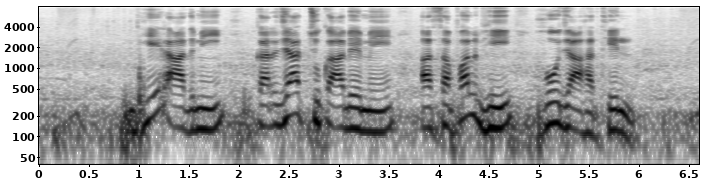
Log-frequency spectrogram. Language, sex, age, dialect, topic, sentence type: Magahi, male, 31-35, Central/Standard, banking, statement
